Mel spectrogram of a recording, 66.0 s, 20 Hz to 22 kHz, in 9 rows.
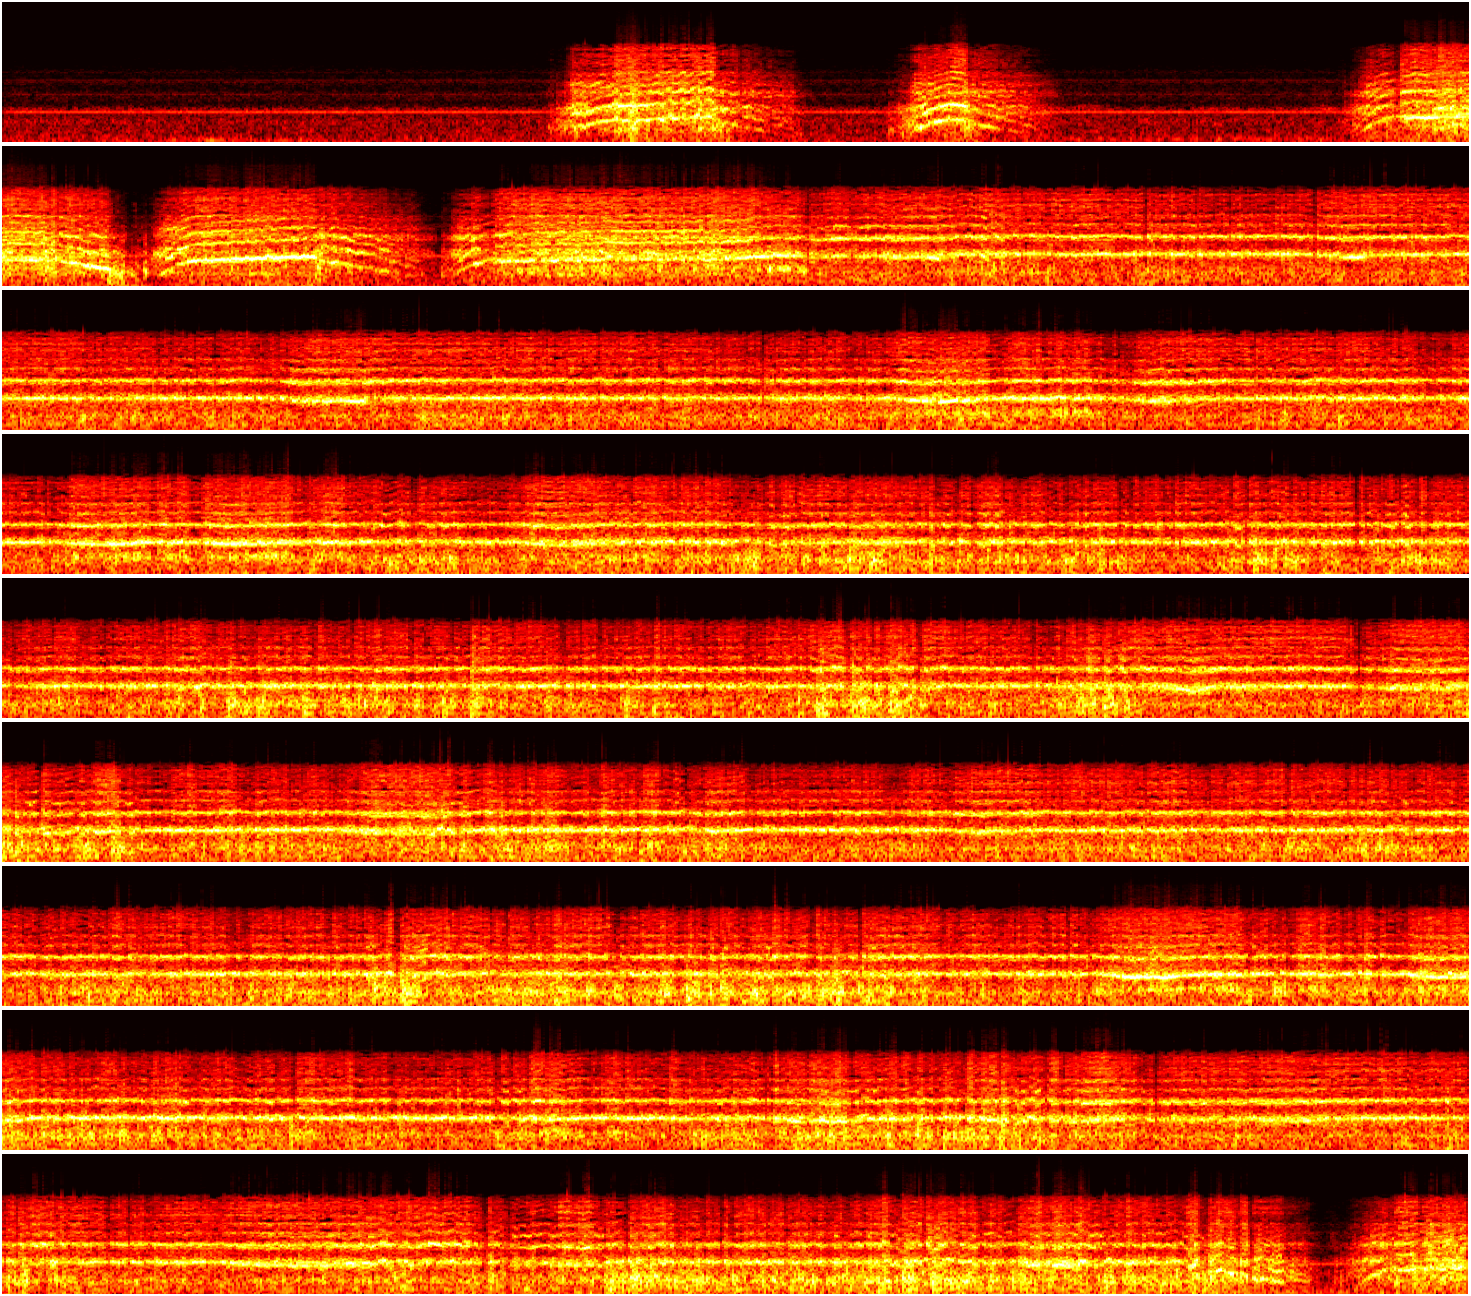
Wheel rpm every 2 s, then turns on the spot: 0, 40, 20, 70, 100, 200, 230, 230, 230, 230, 230, 230, 230, 230, 240, 230, 230, 230, 220, 230, 230, 230, 240, 230, 230, 230, 230, 220, 220, 230, 220, 230, 120.
4-6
